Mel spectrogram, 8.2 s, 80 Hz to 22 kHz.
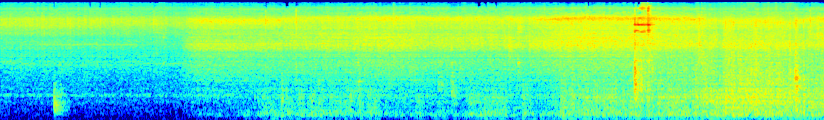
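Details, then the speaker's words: Svea 123 Swedish backpacking stove, self-pressurizing with no pump, earlier leaked flame: quiet sizzling hiss building slowly with soft clicks as the burner warms, normal priming before full tank pressure. "Takes it a second to prime because you got to develop that pressure in the tank, and once you get it primed, it's a great little stove."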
